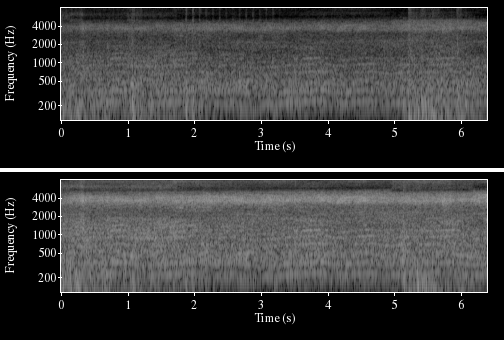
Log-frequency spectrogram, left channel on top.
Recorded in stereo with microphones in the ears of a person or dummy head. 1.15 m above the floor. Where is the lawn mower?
50° right (ahead or behind); by 6.4 s 55° right (ahead or behind).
